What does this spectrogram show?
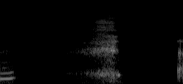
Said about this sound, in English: my gosh, yawning hurts.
